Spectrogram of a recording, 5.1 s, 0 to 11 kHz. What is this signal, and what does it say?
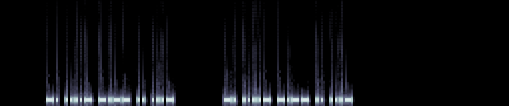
Morse code, heard as a keyed tone, about 51 wpm, 700 Hz. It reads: N4YIV N4YIV
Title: USA Call Signs - 5 Characters - Repeated 2x - 50wpm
